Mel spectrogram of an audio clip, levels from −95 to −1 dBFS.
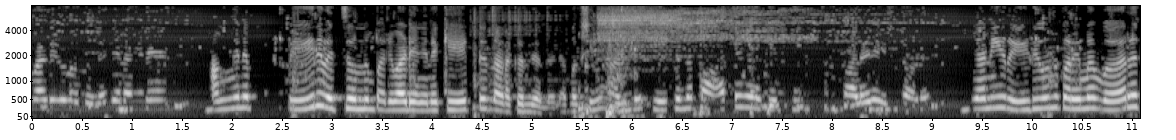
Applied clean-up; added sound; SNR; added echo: classical method spectral subtraction.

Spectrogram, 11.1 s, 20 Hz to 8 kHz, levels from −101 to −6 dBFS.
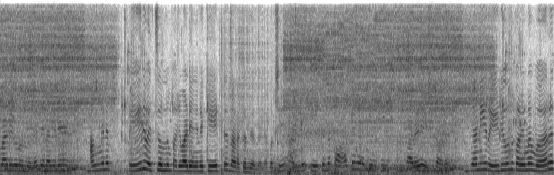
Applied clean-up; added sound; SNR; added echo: none; Sink (filling or washing) / Water tap, faucet; 5 dB; none.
